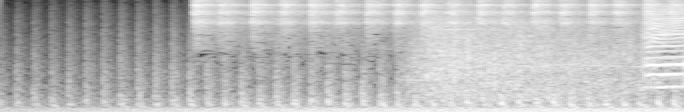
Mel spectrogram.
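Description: Background music: a fast, even pulsing beat fading in and steadily growing louder, with a rising swell building in the second half.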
